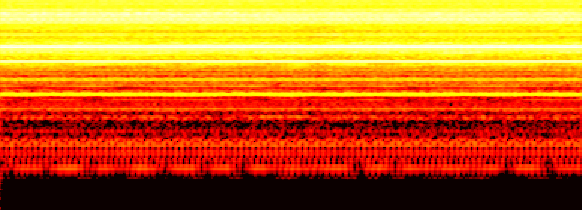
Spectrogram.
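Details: Washing machine spin with a steady hollow hum and a high, even roar throughout, typical of a worn drum bearing.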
